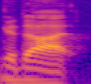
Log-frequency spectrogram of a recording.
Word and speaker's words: Gadot: I go to these all the time, but she pronounced it Gadot. But I need to change mine because she's the one who would know.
